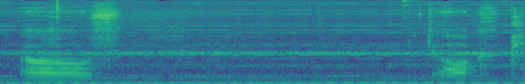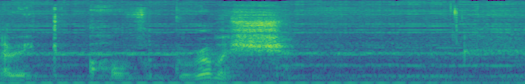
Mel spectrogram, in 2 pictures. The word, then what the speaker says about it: Gruumsh: dark cleric of grommish still not right here with its grummish or groups I've heard it pronounced both ways but um I think the majority of people I know pronounce it grummish so I will continue to do so so let's see what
